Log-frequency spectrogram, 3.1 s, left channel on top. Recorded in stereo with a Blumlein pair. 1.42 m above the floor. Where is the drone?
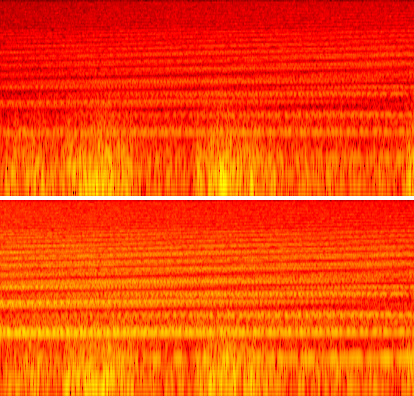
35° right; by 3.1 s 20° right.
